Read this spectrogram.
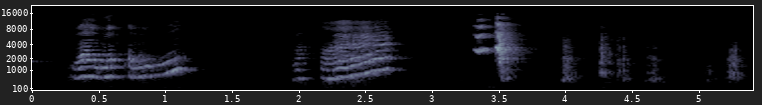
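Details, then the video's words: Quaker parrot (monk parakeet) talking, giving harmonic speech-like phrases with gliding tones, a sharp squeaky note, then a string of short clipped syllables that fade out. "quaker Talking parrot || speaking so lovely"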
